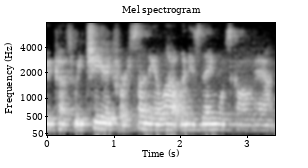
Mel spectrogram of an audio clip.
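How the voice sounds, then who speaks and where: A woman speaks with a North Carolina accent. The audio carries audible room echo and noticeable background noise. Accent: Southern US, North Carolina. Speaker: widow of hall of fame inductee. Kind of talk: tribute speech.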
